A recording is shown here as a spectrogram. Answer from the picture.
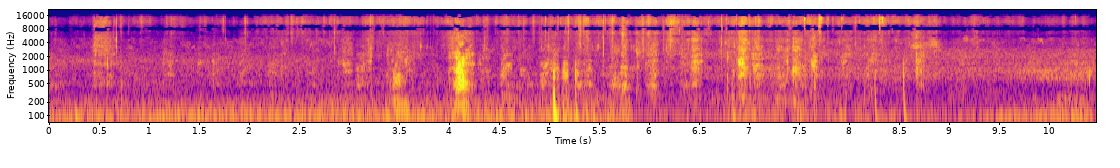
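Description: Two dogs, a German shepherd and a tan-and-white dog, play-fighting, with scattered short vocal calls throughout. The loudest is a brief call about four seconds in, and a sharp knock follows just after five seconds.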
